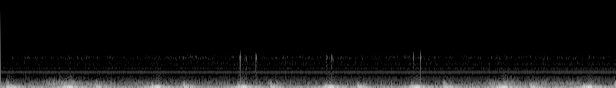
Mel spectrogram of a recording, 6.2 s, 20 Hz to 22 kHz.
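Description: Regular lub-dub heartbeat at about 69 beats a minute at the pulmonary area, with faint steady hum: normal heart sounds.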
